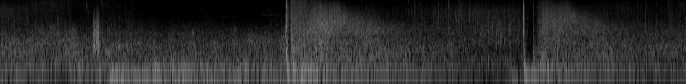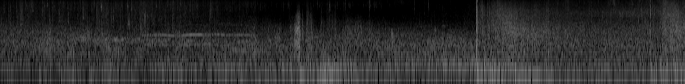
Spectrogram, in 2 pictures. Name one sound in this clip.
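Shells explode nearby with deep, rumbling booms.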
